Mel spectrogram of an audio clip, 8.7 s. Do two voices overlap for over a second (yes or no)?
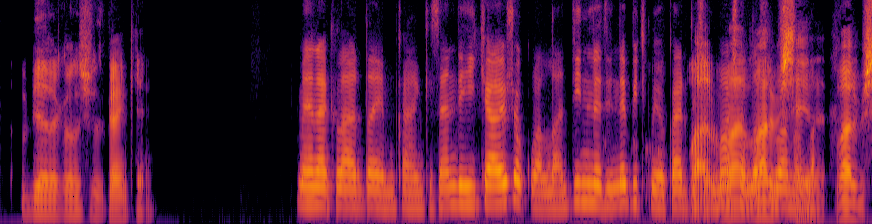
yes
